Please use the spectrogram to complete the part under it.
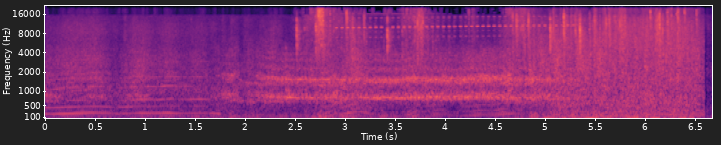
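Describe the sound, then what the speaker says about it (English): Audi RS6 drifting sideways on track tires in Forza Horizon 4, a steady loud engine roar with sustained tire squeal and skidding noise throughout, starting alone and growing fuller partway through. "you get this thing sideways and it just keeps on sliding"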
